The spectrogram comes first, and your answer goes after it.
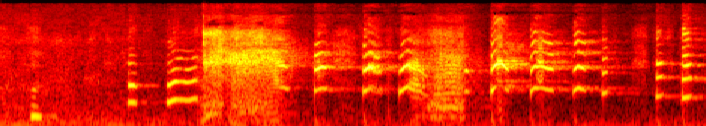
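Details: Common chimpanzee calling: a rapid series of short hooting calls with bright harmonics, rising and falling in pitch, several per second, with a noisy breathy burst early on and a final run of quick staccato hoots.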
